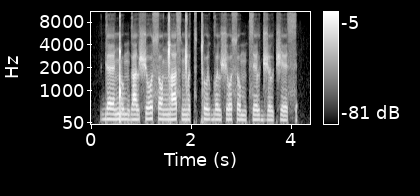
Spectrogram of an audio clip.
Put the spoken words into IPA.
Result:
ɡɛ ŋ͡ǃumɡalʃo sɔŋ͡ǁasŋ͡ǁʊt͡sǀul ɡʊlʃos omt͡sɪld͡ʒʊlt͡ʃes

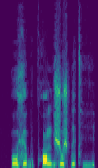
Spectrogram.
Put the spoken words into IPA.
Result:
uxʲɤbṳ pʰɔŋi̤ ʃuʃpi tʰi̤

